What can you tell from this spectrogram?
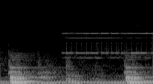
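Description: telephone ringing

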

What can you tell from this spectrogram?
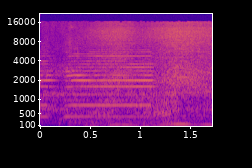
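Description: car engine revving

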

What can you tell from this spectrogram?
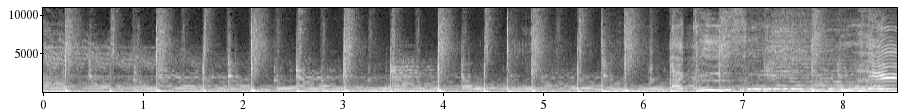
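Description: pop song playing

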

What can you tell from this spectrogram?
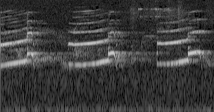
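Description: bald eagle call

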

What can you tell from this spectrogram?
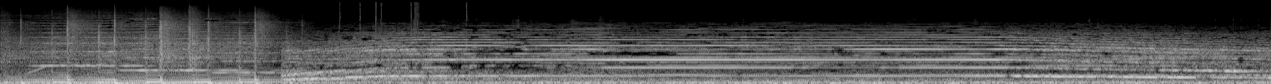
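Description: air raid siren wailing

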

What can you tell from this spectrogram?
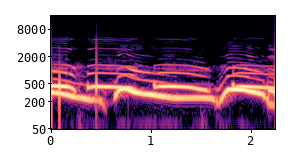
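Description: owl hooting

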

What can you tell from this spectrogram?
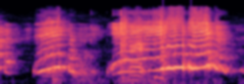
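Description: children screaming

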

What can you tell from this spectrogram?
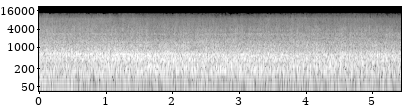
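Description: airplane

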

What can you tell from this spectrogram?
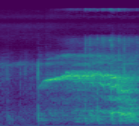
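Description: horse whinnying

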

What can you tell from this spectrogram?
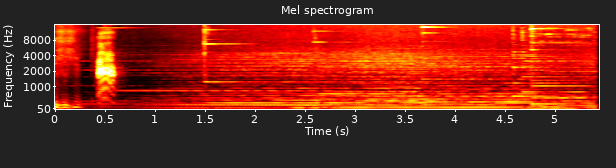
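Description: ravens cawing

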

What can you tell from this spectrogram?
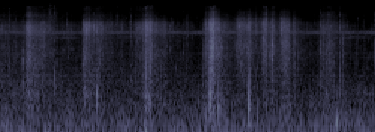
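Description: approaching footsteps

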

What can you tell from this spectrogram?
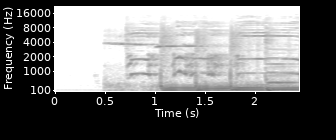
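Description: rooster crowing

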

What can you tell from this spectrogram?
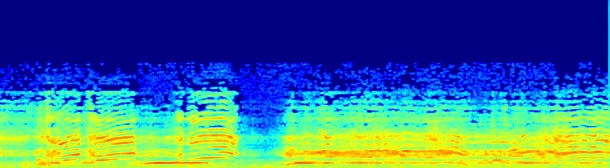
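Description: bowling strike

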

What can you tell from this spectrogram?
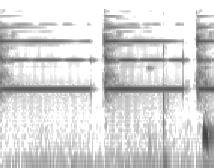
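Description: bell being rung

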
